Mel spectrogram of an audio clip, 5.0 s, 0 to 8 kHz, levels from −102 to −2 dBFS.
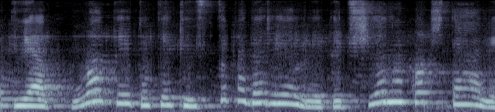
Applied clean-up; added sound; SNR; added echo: neural separator model SepFormer DNS4.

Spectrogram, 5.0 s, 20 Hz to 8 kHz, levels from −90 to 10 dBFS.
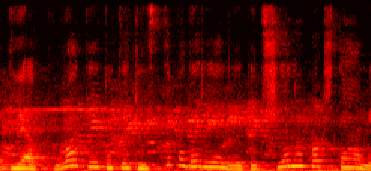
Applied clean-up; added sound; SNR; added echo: none; Wind; 10 dB; reverberation time 0.7 s.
